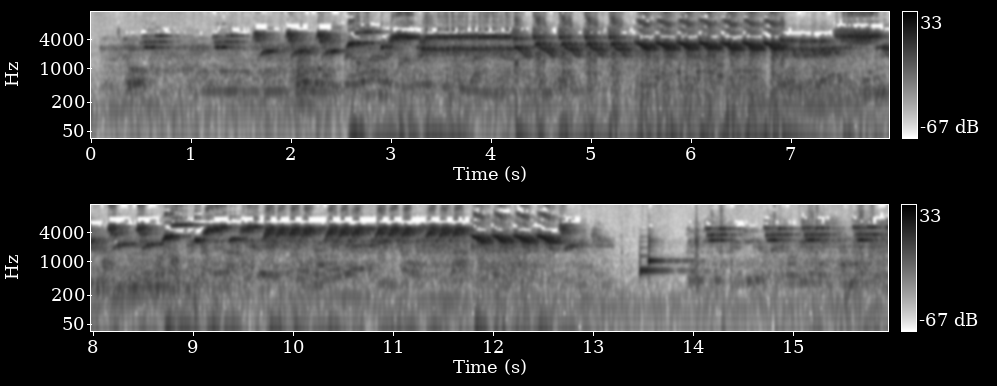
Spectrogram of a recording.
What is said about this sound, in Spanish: por qué el clarín de mi madre canta como un jilguero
